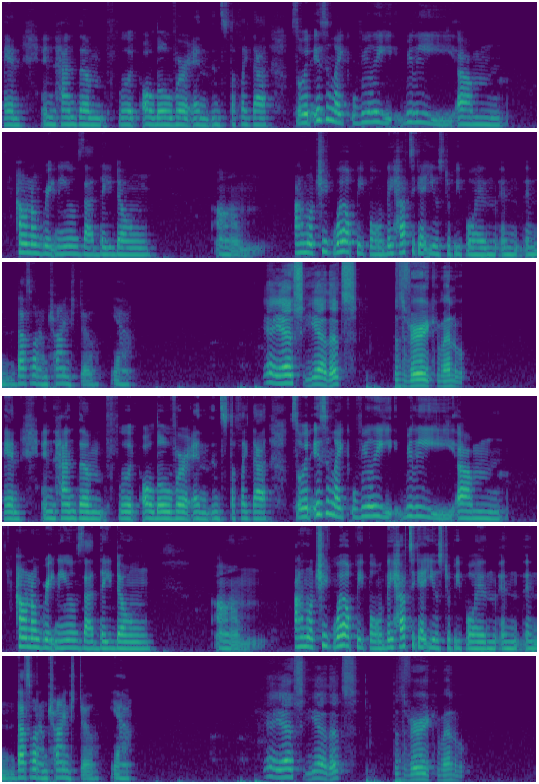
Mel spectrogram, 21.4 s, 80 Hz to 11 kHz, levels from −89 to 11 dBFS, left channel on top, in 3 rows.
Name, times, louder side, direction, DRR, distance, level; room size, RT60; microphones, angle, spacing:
voice 1, 0.0-6.7 7.3-9.1 10.0-10.6 11.0-16.0, right 4 dB, 60° right, 0.8 m, -30 dB
voice 2, 17.7-19.0 19.5-20.4, left 6 dB, 85° left, 0.6 m, -28 dB
14.0 x 5.7 x 4.3 m
head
